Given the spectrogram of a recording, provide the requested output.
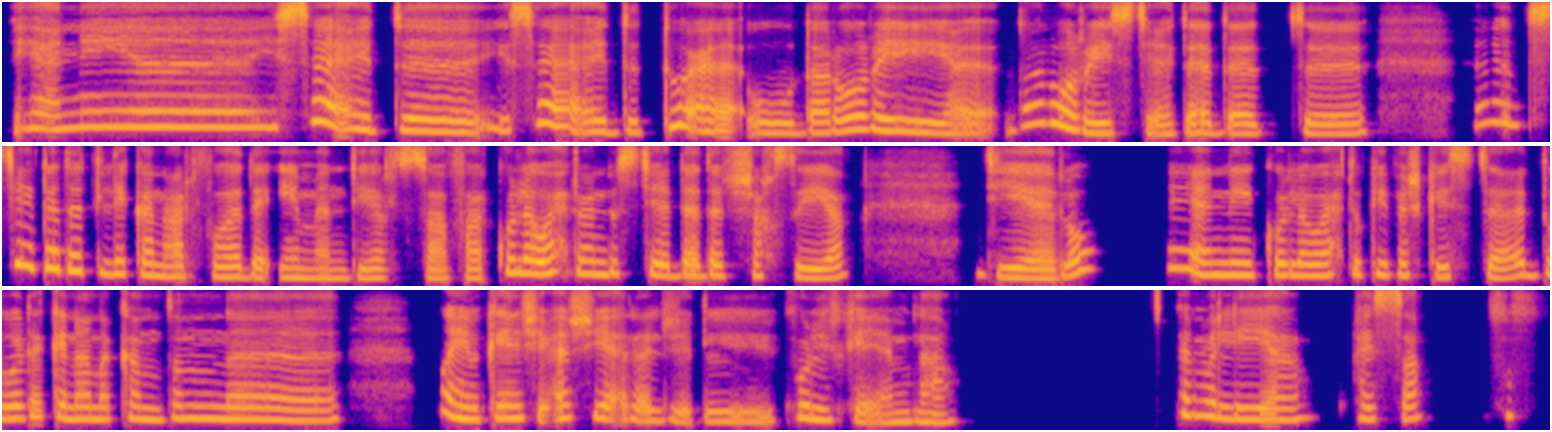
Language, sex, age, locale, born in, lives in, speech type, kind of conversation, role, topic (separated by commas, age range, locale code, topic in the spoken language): Arabic, female, 25-29, ar-MA, Morocco, France, conversation, unstructured, none, إيه أصعب تجربة مريت بيها وإنت مسافر؟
